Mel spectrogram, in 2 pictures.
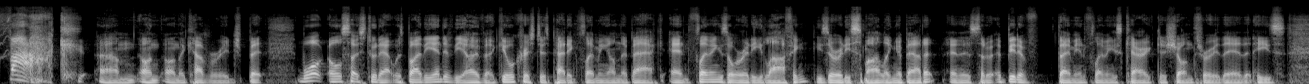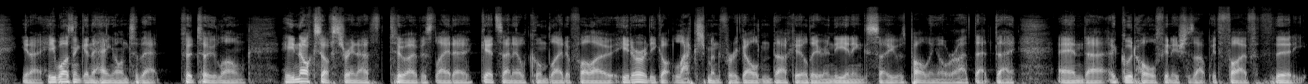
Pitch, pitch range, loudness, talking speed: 85 Hz, 80-100 Hz, -18 LUFS, 240 wpm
